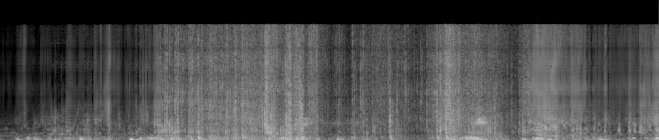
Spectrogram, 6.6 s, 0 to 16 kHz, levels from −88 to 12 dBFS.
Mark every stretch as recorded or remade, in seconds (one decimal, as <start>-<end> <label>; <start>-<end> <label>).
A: 0.0-1.6 remade; 1.6-5.3 recorded; 5.3-6.6 remade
